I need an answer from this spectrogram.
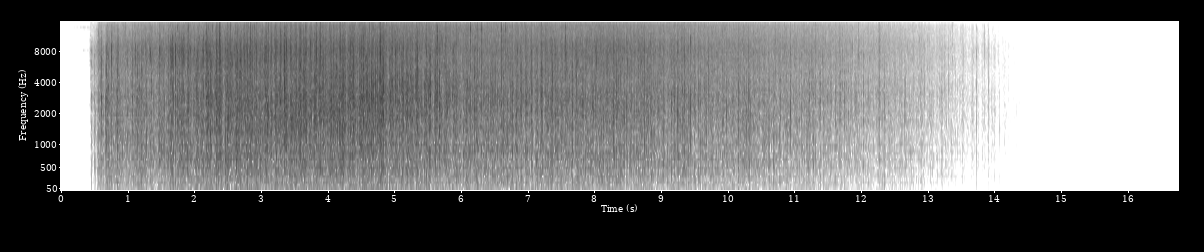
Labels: Can people be heard talking?
no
